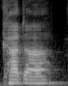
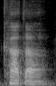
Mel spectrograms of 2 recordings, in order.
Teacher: where Old Avestan has a voiced stop between vowels in kada, Young Avestan has a fricative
